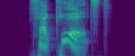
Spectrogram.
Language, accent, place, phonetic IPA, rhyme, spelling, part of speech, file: German, Germany, Berlin, [fɛɐ̯ˈkyːlst], -yːlst, verkühlst, verb, De-verkühlst.ogg
- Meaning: second-person singular present of verkühlen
